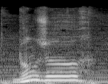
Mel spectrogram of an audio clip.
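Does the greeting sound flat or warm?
warm. The greeting sounds warm and smiling. The conversation starts on a positive footing. The speaker calls it right.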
